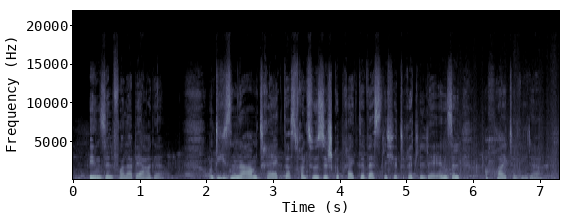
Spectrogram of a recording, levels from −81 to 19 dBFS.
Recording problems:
murmuring crowd; noticeable; throughout; 15 dB below the speech

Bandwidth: 19 kHz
